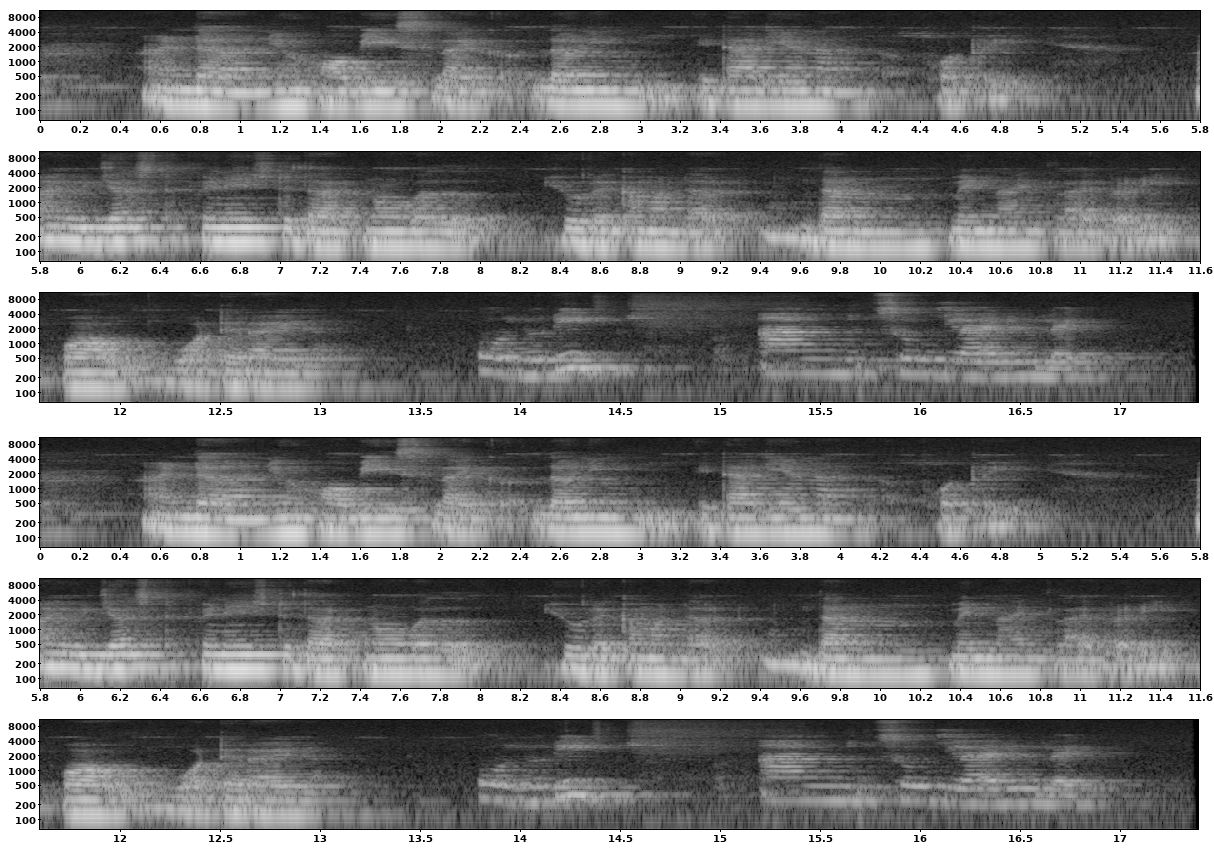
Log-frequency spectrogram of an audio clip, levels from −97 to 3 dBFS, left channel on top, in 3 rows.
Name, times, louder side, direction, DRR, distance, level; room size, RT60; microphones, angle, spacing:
voice 1, 0.0-4.2 4.5-4.9 5.1-5.2 5.8-8.0 8.3-13.0, equal, 5° right, -1 dB, 2.3 m, -23 dB
voice 2, 13.8-14.4 15.0-16.8, left 1 dB, 30° left, 0 dB, 2.5 m, -32 dB
17.0 x 8.2 x 6.1 m, 0.88 s
head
